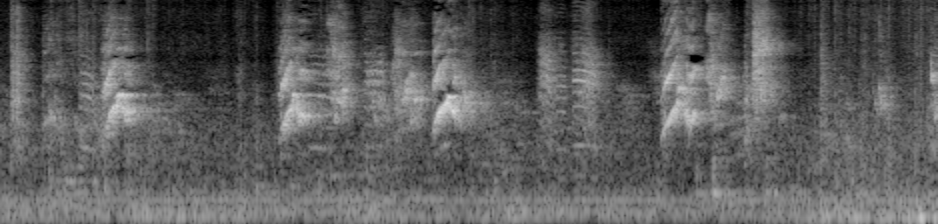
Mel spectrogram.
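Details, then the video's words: Zebra finch calling with harsh, nasal, honking notes in clusters roughly every one to two seconds, each burst buzzy and bright, against a quiet low background hum. "Zebra Finches"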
